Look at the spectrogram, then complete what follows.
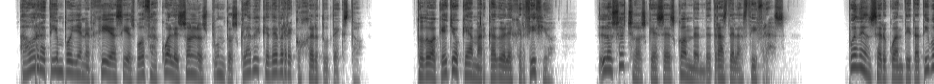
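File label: Spanish Spain female narrative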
